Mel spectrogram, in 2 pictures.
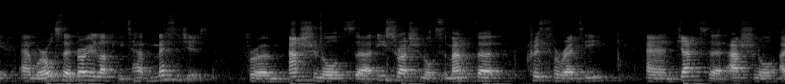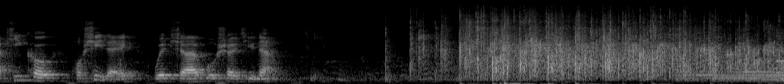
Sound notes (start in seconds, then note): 9.5 applause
